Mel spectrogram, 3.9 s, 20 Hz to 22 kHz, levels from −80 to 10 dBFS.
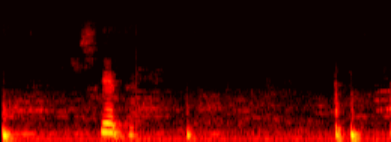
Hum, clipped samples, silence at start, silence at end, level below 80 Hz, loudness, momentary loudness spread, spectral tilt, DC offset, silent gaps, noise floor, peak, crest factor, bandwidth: none; under 0.1%; 0.05 s; 0 s; -54 dBFS; -29 LUFS; 25 LU; -9 dB/octave; under 0.1%; none; -51 dBFS; -8 dBFS; 22 dB; 11.5 kHz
